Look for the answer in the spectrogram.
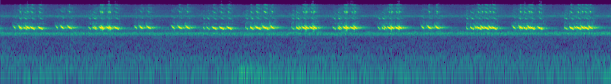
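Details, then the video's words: Cricket chirping steadily: short, high, pulsed chirps repeated roughly twice a second, each a quick buzzy burst, over a constant thin high-pitched whine in the background. "The best sounds of Cricket 《 Suab Kab Ciliv Quaj Zoo Heev》 ( ສຽງແມງຈີ່ນາຍຮ້ອງດີໆ )"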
